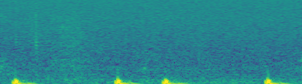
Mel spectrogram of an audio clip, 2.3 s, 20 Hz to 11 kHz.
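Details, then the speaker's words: Soft, low, regular lub-dub heartbeats, two cycles at about 75 per minute, heard by stethoscope over the chest while the patient breathes normally; normal heart sounds in a simulated ASMR night-nurse full body examination. "I'm going to go ahead and listen with a stethoscope, and first I'm going to listen to your heart."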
